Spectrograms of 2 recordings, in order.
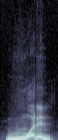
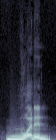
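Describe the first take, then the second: Both takes have the same delivery.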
